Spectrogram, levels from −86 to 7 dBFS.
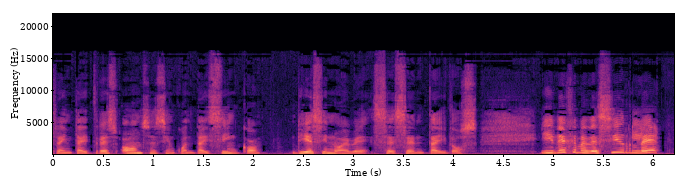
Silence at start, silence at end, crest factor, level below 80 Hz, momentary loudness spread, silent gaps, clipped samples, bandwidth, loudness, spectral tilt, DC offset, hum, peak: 0 s; 0.05 s; 18 dB; -42 dBFS; 9 LU; none; under 0.1%; 16.5 kHz; -20 LUFS; -3.5 dB/octave; under 0.1%; none; -2 dBFS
